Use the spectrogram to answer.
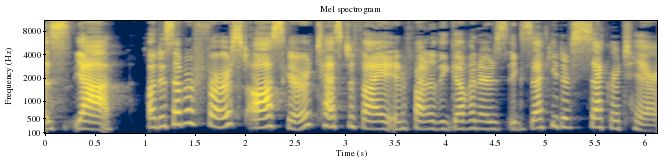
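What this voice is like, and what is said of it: Usual voice. Nothing is said of it.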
